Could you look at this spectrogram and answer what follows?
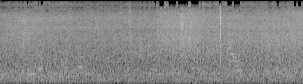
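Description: Ocean waves roll onto a beach in Ghana in a steady, full wash of surf, with wind rushing over the microphone and no clear breaks in the roar.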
